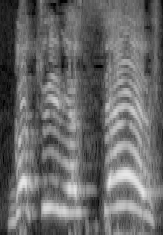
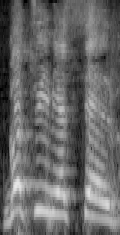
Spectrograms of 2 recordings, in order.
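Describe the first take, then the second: First: Loud taunt. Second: Said in the usual way. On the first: Real, not acted. Taunting a rival in a rant.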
